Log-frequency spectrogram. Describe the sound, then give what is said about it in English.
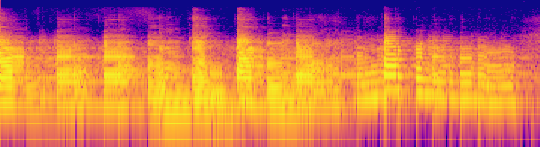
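A distorted electric guitar in drop D tuning plays a heavy riff with chunky repeated notes and sustained chords ringing out loud, with no talking. “keep getting into these drop D things. It's not now I'm in, now I'm in the wrong tuning again.”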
